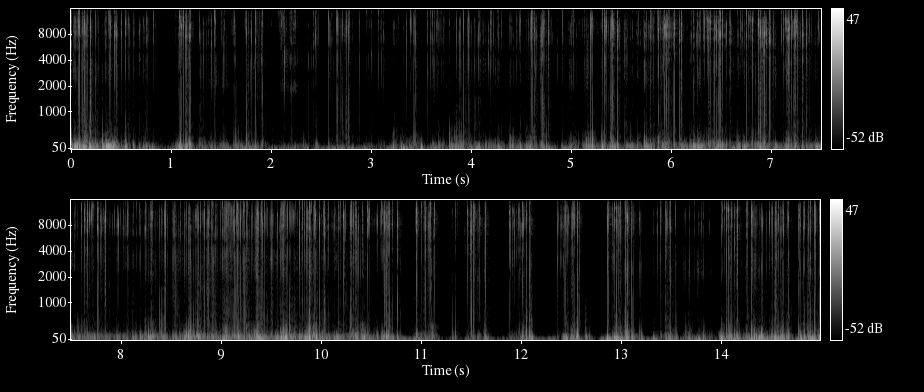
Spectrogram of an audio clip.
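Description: Long nails scratch fast over the rose-textured base of a large, hollow, clear glass rose-shaped wine bottle that appears empty. A dense, crackling scrape fills the clip with bright hiss up top and a dull low rumble underneath, broken by brief silent gaps as the strokes pause.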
